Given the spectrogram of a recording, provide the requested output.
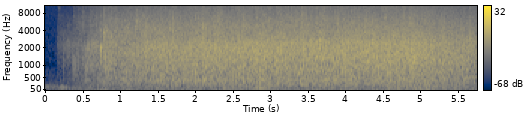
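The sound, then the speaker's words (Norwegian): Sustained applause from a crowd, swelling in after a quiet start and holding steady and loud as a dense wash of clapping for several seconds, with no talking over it. “Vi vil jo helst dele ut mer applaus eh, enn noe annet.”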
